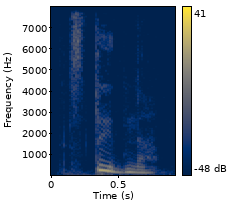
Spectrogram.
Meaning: 1. one is ashamed (feeling shame or guilt) 2. short neuter singular of сты́дный (stýdnyj)
- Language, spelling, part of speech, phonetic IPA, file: Russian, стыдно, adjective, [ˈstɨdnə], Ru-стыдно.ogg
